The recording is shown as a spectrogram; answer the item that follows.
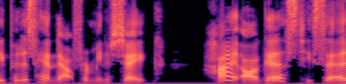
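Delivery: ordinary delivery, nothing marked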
